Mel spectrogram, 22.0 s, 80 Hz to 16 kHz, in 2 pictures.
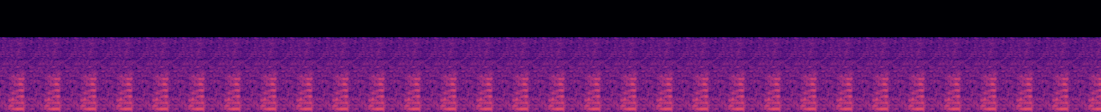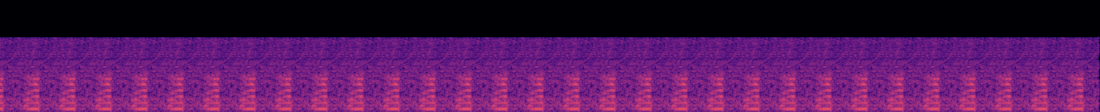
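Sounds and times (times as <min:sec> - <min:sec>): pulsing buzzing hum: 0:00.0 - 0:22.0.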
